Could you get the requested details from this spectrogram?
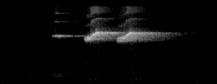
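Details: Papa-capim (double-collared seedeater) singing one brief phrase meant for another bird to join in: a thin steady whistle, then a dense twittering buzzy run that slides down and up, about one second long.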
